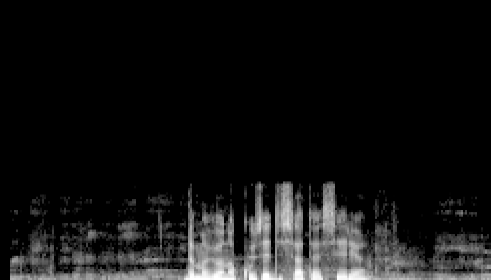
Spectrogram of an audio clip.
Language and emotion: Russian, neutral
